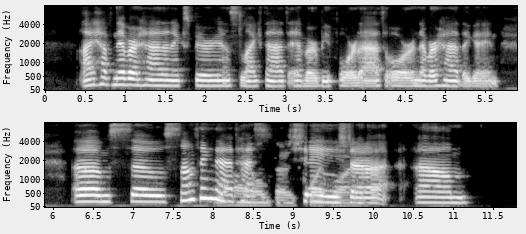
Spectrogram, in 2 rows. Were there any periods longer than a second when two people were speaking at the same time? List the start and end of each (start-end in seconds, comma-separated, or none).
8.0-9.9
